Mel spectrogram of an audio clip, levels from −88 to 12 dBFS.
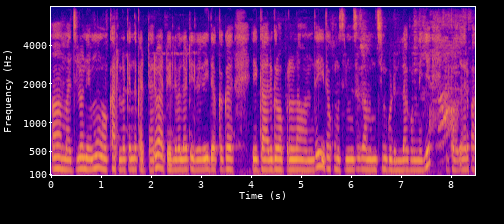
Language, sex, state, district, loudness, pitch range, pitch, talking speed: Telugu, female, Andhra Pradesh, Krishna, -16 LUFS, 180-190 Hz, 180 Hz, 90 wpm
